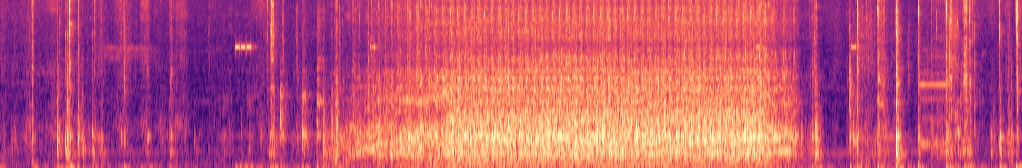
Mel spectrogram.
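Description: A sewing machine runs a straight line of stitches across the seam of a quilted tote, a close, steady mechanical chatter of about six seconds framed by quieter clicks and fabric handling before and after.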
